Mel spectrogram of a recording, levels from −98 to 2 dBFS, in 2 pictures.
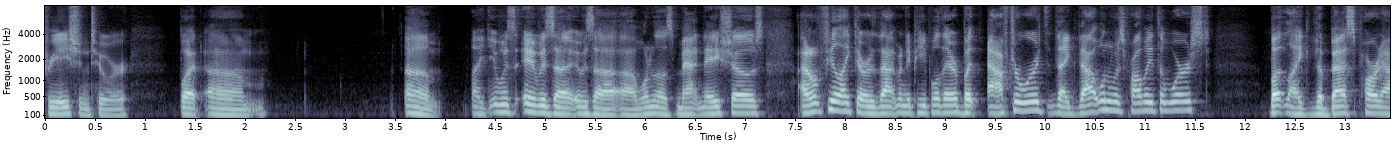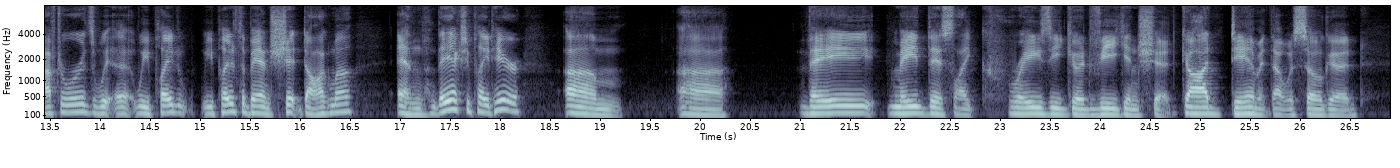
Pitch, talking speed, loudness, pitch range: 130 Hz, 175 wpm, -22 LUFS, 120-145 Hz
